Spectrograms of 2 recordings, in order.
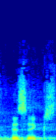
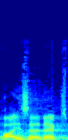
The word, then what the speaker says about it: PyZX: like how we use physics to use it i know it looks like pi zx but like it's pronounced physics because it's more fun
